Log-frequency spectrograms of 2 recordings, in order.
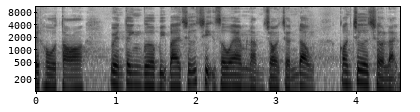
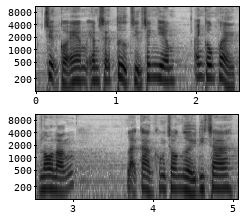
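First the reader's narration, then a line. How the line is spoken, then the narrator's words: Sobbing. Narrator (Vietnamese): nức nở vài tiếng, nói với Mục Thiên Dương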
